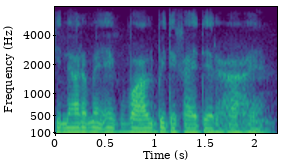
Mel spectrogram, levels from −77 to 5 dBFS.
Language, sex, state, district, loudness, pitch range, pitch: Hindi, male, Arunachal Pradesh, Papum Pare, -18 LUFS, 95-105 Hz, 100 Hz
